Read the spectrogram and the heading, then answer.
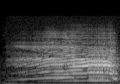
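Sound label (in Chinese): niu jiaosheng, cow mooing; jiachu jiaosheng; jiaqing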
